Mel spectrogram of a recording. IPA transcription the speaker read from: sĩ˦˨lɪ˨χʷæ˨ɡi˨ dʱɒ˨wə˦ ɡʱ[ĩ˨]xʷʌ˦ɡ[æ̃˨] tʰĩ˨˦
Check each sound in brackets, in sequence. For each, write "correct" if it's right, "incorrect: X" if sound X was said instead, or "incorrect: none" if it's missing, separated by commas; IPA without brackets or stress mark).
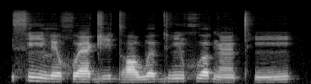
incorrect: ĩ˦, correct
